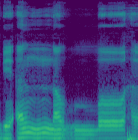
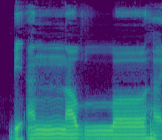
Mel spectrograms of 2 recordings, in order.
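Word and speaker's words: بأن الله: Nun yang bertasdid merupakan salah satu huruf gunnah. Jadi cara membacanya harus ditekankan sekaligus digunakan. Bi anna Allah. Lam jalalah sekaligus sebelum lam jalalah tersebut ada huruf yang berharkat fathah, maka cara membaca lam jalalahnya itu harus ditebalkan. Bi annallaha yara, seperti itu.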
